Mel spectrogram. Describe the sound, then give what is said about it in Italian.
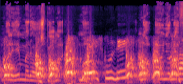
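A dog barks and yips repeatedly in quick, uneven bursts, loud, with short whiny notes between barks and little pause across the stretch. “Io non mi ha fatto nulla, ecco, di sto cane.”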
